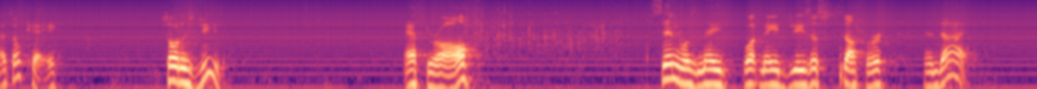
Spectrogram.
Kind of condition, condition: setting, large echoing room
